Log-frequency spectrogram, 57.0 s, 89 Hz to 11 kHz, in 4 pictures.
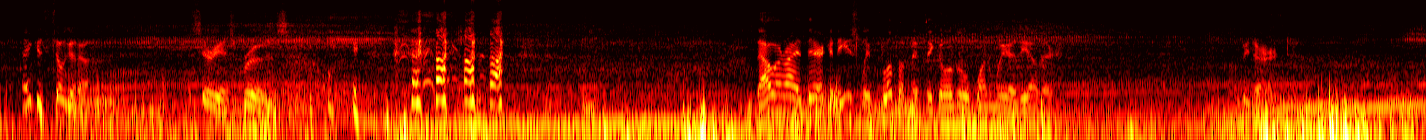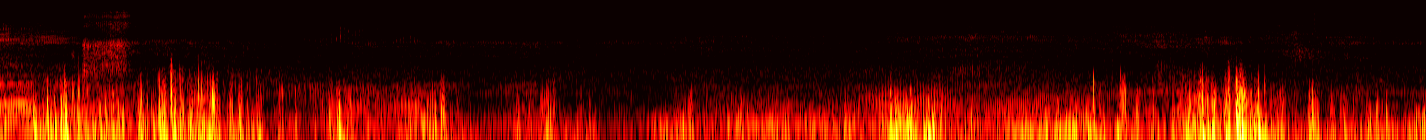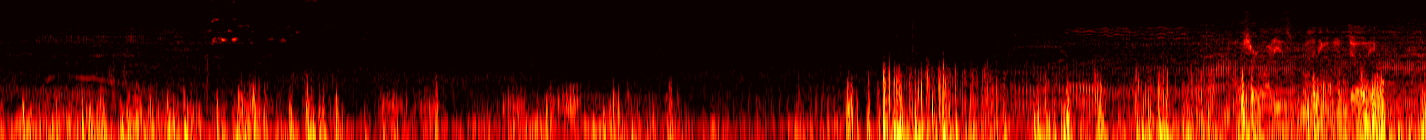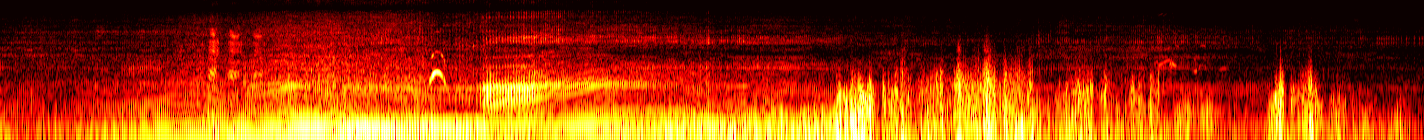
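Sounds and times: small quad engine running: 0:00.0 - 0:31.8, 0:36.7 - 0:57.0
wind buffeting microphone: 0:00.0 - 0:57.0.

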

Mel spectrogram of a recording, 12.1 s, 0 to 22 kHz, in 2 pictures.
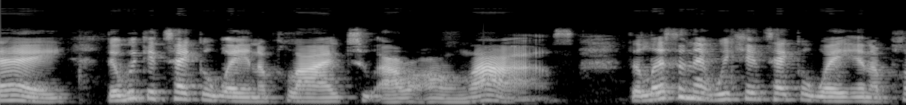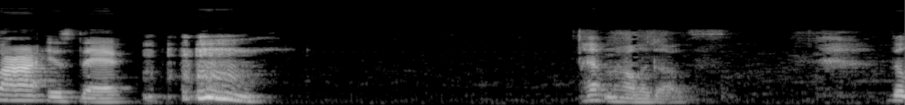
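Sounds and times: woman clearing her throat: 0:07.0 - 0:07.9.

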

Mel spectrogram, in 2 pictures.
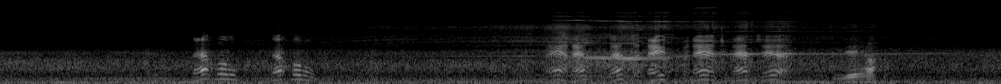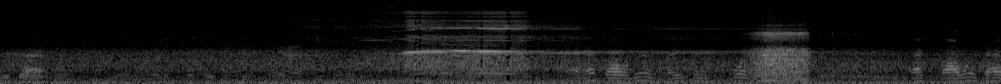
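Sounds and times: model plane motor whine: 0:00.0 - 0:20.0
rushing burst of noise: 0:17.0 - 0:19.2.

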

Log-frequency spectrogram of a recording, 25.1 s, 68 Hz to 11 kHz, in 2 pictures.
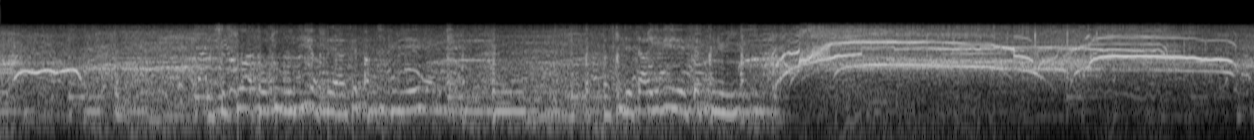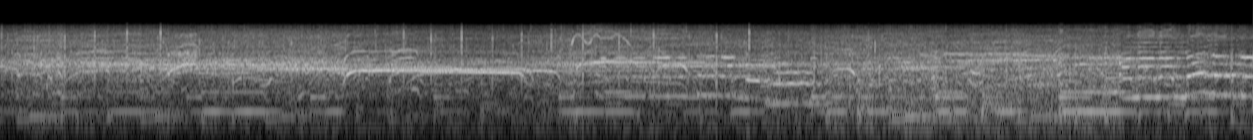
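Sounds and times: high-pitched screams and whoops: 0:00.0 - 0:02.2, 0:07.4 - 0:24.2
concert crowd cheering: 0:00.0 - 0:25.0.

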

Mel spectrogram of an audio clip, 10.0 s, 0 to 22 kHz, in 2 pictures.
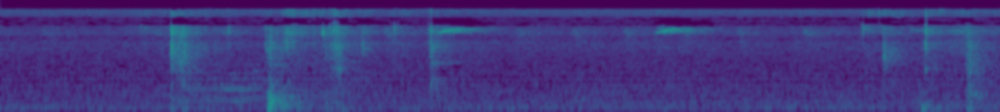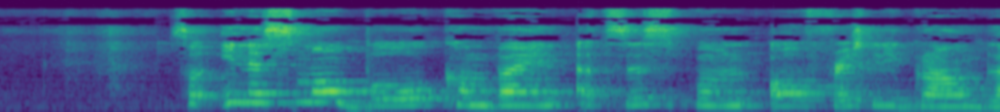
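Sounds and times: wet squishes of raw meat: 0:00.8 - 0:02.3.

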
